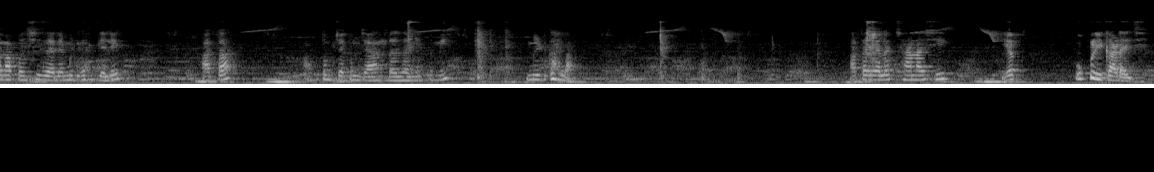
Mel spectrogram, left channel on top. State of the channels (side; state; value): right; silent; 56 dB below the other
